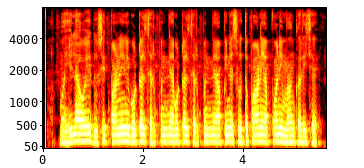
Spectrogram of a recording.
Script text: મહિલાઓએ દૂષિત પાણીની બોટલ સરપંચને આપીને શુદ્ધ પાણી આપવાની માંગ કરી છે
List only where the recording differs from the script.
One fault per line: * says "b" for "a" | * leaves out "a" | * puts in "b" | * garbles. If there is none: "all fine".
* puts in "બોટલ સરપંચને"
